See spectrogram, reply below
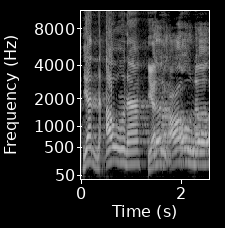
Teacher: ঠিক আছে না জি ইয়ান আউনা থেকে আবার কি ইজহার কেন নুন সাকিনের পরে হামজা আসছে আমরা জানি হামজা কিসের হরফ ইজহার হরফ হ্যাঁ তাহলে গুনার হবে না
